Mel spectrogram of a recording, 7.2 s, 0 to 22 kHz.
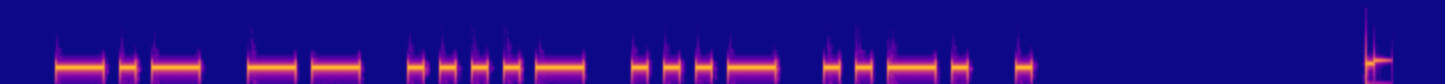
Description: Morse code, heard as a keyed tone, about 15 wpm, 700 Hz. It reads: KM4VFE
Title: USA Callsign DE Callsign - 6 Characters - 15wpm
